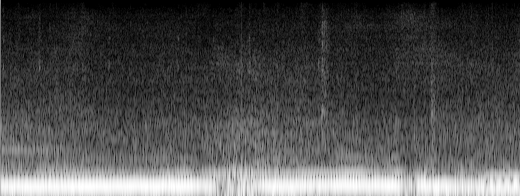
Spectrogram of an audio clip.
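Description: A Honda Civic Type R with a tuned engine and aftermarket downpipe accelerates hard, its loud droning engine note climbing steadily, then briefly dipping at quick gear shifts before pulling again, close and continuous with no talking.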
